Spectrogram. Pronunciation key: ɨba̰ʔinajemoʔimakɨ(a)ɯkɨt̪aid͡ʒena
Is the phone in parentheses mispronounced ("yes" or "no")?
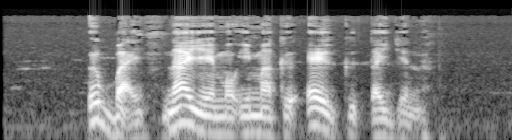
yes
